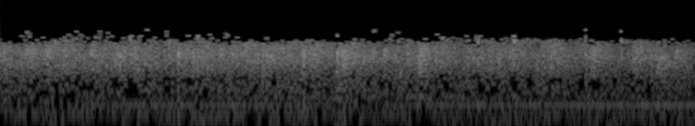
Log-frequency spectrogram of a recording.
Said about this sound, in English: They all drove from Kentucky just to hear me today. So, I mean, I give him a round of applause. Like, that's, there you go. That's really good.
